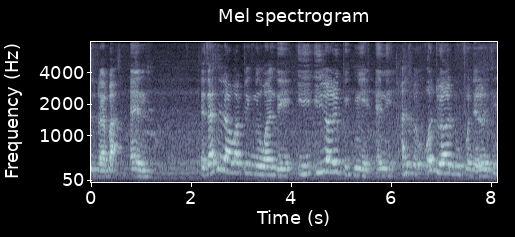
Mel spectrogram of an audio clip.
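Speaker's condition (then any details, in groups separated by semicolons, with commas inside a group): Cerebral palsy; underdeveloped brain movement and speech areas, affects movement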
